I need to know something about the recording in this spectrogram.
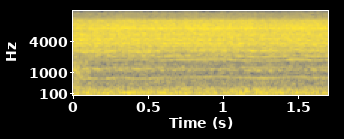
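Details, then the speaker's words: Brushless motor on a SkyRC analyzer (2-pole setting), revved up to about half throttle: a harsh, hissy, high whir with a wavering pitch and jumping RPM readings. The motor's bearing is failing. "Can you hear that already? How poor that sounds? And look at the RPMs, how much they're jumping."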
